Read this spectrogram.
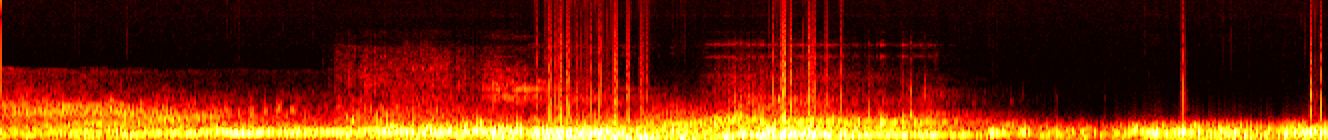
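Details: Long, low, gurgling stomach growling (borborygmi) from a woman, rising and falling with brief squeaky bubbling notes.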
